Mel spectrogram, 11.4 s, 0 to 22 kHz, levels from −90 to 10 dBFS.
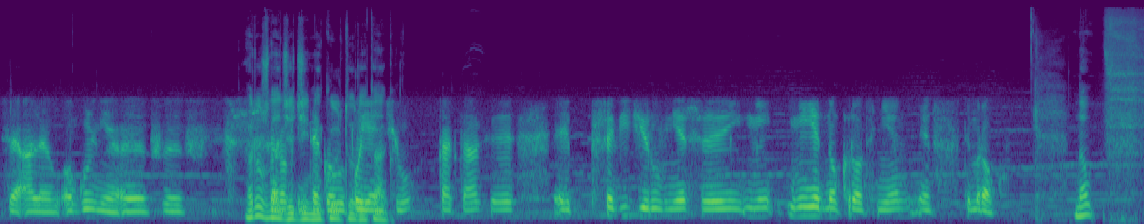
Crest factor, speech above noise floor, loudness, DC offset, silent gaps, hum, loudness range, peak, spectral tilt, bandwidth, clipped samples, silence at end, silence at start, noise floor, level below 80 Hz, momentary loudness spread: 18 dB; 21 dB; -21 LUFS; under 0.1%; none; none; 3 LU; -2 dBFS; -7 dB/octave; 17 kHz; under 0.1%; 0 s; 0.05 s; -41 dBFS; -54 dBFS; 15 LU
